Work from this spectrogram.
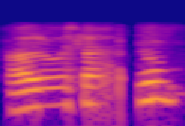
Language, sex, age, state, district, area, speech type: Kashmiri, male, 45-60, Jammu and Kashmir, Srinagar, urban, conversation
